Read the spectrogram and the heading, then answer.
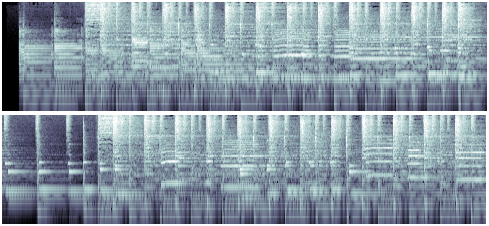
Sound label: music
